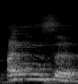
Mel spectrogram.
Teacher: तालव्य स हो, जिह्वा के तालु भाग से उच्चारण किया गया हो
